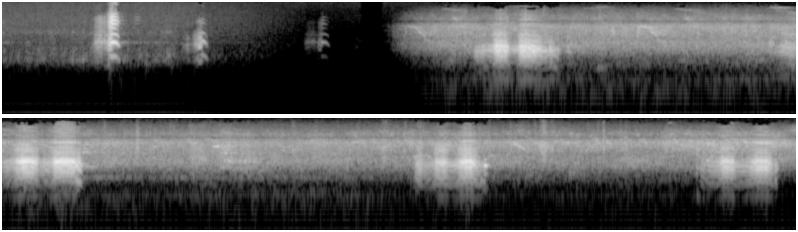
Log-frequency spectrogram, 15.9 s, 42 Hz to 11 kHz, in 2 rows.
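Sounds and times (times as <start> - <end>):
Canada goose honking: 0.9 - 2.1, 4.7 - 5.7, 7.7 - 9.1, 12.0 - 13.0, 14.9 - 15.8
steady hiss: 4.0 - 15.8.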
